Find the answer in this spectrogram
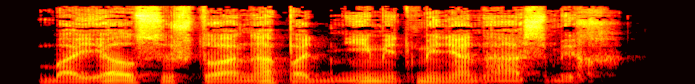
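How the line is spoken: Gloomy mutter. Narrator (Russian): сумрачно пробормотал Дюк

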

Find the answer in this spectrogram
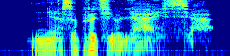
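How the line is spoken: Growled. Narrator (Russian): прорычала Жюльет

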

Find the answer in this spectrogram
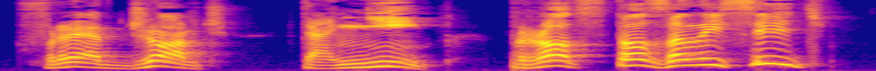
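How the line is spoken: Shout. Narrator (Ukrainian): закричала місіс Візлі

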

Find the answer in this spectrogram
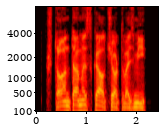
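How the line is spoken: Astonished grumble to self. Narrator (Russian): изумленно проворчал Тедди, обращаясь скорее к себе, чем к агенту Девилу

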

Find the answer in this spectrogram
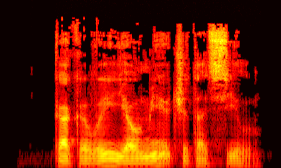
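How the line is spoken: Sad, smiling tone. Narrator (Russian): грустно улыбнулся тот

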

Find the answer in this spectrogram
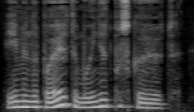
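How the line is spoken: Quiet. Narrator (Russian): негромко сказала Дарья вторая

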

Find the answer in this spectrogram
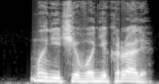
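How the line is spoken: Calm. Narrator (Russian): спокойно ответила она

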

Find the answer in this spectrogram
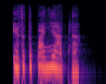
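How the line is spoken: Whisper. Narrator (Russian): прошептала она в ответ

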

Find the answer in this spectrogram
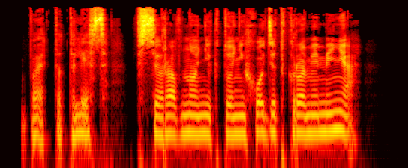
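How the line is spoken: Hiss. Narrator (Russian): прошипел Эндрю

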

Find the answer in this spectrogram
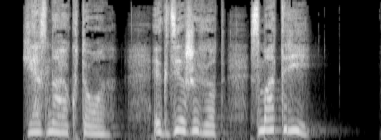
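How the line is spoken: Exclaiming. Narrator (Russian): воскликнула она

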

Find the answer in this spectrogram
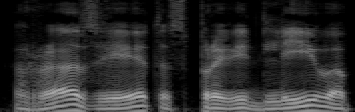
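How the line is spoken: Indignant grumble. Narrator (Russian): проворчал Билли с негодованием

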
